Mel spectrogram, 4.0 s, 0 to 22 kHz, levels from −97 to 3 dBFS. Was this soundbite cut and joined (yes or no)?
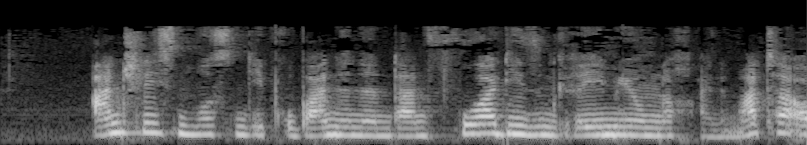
no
